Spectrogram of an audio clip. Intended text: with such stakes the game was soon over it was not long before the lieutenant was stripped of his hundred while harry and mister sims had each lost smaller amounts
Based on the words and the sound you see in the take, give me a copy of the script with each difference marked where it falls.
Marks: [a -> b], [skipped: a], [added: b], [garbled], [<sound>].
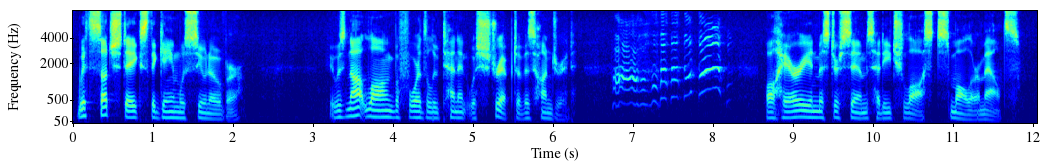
with such stakes the game was soon over it was not long before the lieutenant was stripped of his hundred [laugh] while harry and mister sims had each lost smaller amounts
